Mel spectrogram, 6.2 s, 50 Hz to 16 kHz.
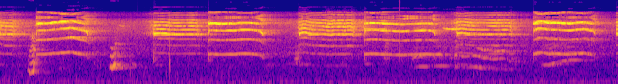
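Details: Eli, a 5-month-old white husky, gives a string of high, wavering howls, each about a second long.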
